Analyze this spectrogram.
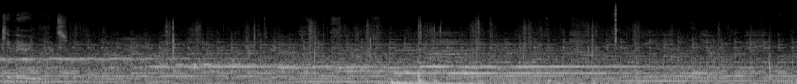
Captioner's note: people chattering; suspenseful music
